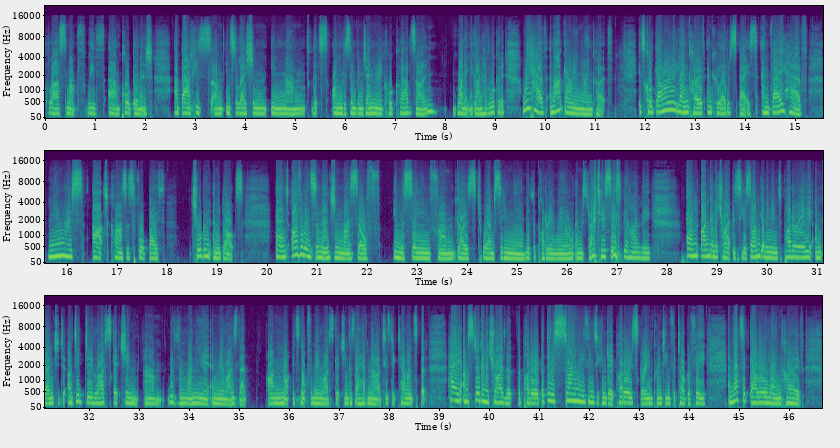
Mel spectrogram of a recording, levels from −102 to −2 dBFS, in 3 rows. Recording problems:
distortion; heavy; 19% of the sound clipped

